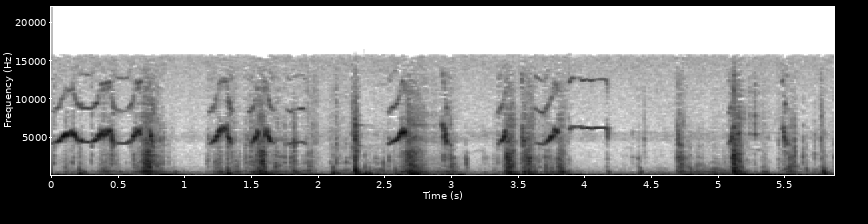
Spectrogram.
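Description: Cordless drill running with a bolt-extractor bit in a stripped steering-wheel hub bolt, the bit squealing against the metal in several short rising-and-falling chirps over a low motor hum, with sharp clicks. The bolt is too tight and the bit is not gripping it.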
